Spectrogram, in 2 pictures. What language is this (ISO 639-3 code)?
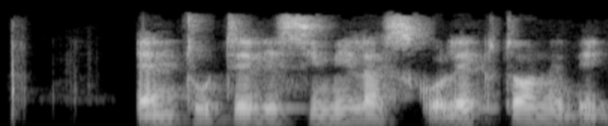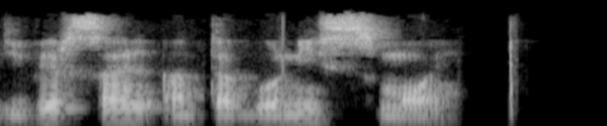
epo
